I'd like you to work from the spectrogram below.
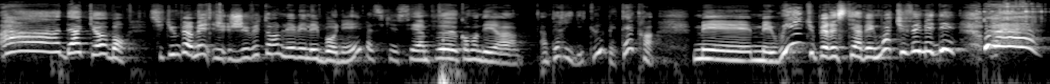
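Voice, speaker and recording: A woman's voice: fairly high pitch, moderate pace, slight background noise. A woman preacher giving a playful children's sermon in a church. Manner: lively and playful, talking to children.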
